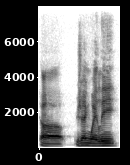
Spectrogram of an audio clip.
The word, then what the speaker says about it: Zhang Weili: is Rose Namajunas versus Zhang Weili. That's how you pronounce it, I believe, from someone from China. You do the last name first and then the first name.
